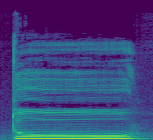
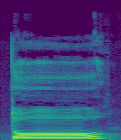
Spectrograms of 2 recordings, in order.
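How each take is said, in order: First: The vowel is a long 'oo' with rounded lips. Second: The vowel is an 'o' with less rounded lips. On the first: The speaker calls it right. "मारूफ वॉइस ... अच्छे से होंठ गोल कर कर पढ़ना है" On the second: The speaker calls it wrong. "मजहूल वॉइस ... ये रॉन्ग है"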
